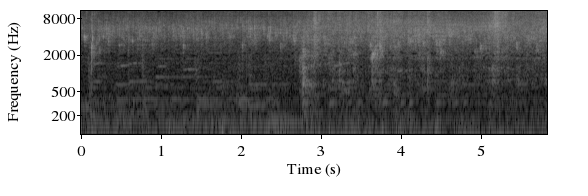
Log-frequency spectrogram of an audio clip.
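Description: Hotdogs frying in a pan of hot oil, a steady sizzle, with a few faint clicks in the middle.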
